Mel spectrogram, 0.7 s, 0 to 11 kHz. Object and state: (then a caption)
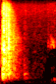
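Hard objects in a bag. A hard, unidentified object inside a bag is knocked on twice to show that it is hard, not soft. The result is a strong dull knock with a mid-pitched thud around 400 Hz that fades within a tenth of a second, followed by a fainter second tap.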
